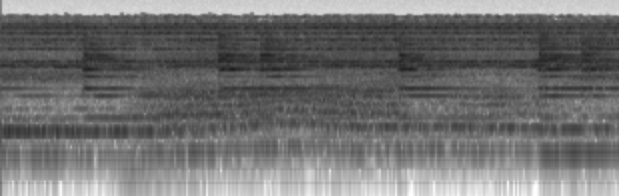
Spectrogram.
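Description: Liturgical chanting held on a steady drone, with a bell ringing out about every one and a half seconds.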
